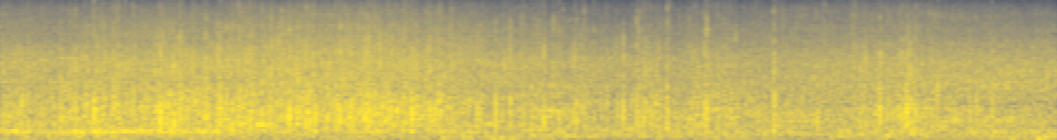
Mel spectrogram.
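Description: Heavy rain falling steadily, drops striking the open umbrella held over the microphone and the wet street around it: a dense, even hiss peppered with sharp drop ticks.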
